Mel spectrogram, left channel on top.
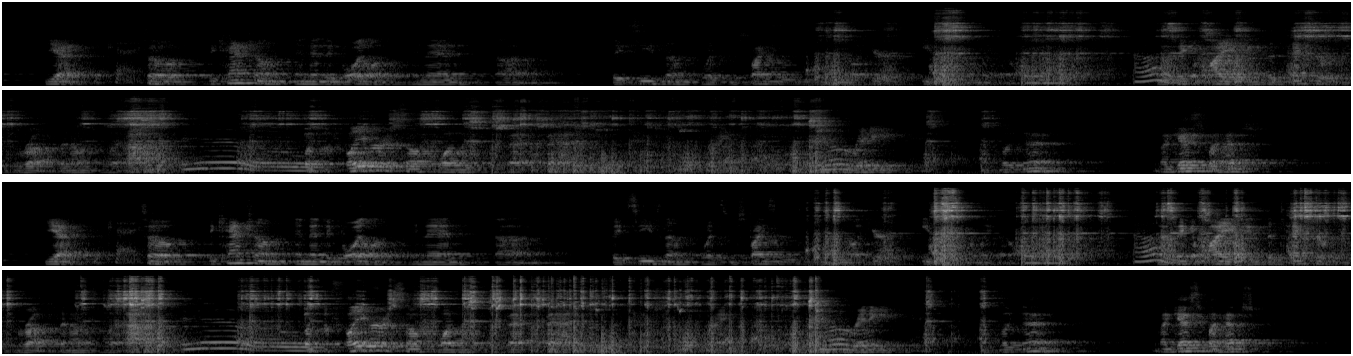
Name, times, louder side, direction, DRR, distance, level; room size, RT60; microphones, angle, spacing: voice 1, 0.4-0.8 1.4-1.8 2.1-4.6 4.9-5.4 6.1-8.9 9.2-10.5 11.5-15.0 16.5-18.2 18.5-20.8 21.1-22.4 23.3-24.0 25.0-26.0, right 1 dB, 40° right, 1 dB, 2.6 m, -45 dB
sound 1, 8.0-8.4 8.8-8.9 9.3-9.7 10.1-11.1 11.5-12.5 12.8-13.6 14.2-15.2 15.8-16.7 17.0-21.8 22.7-23.4, right 9 dB, 70° right, 1.0 m, -36 dB
voice 2, 11.3-11.9 15.3-16.7 21.6-22.2 22.6-22.8 25.5-25.8, right 1 dB, 10° right, 1 dB, 0.5 m, -47 dB
18.0 x 7.3 x 4.5 m, 1.5 s
head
